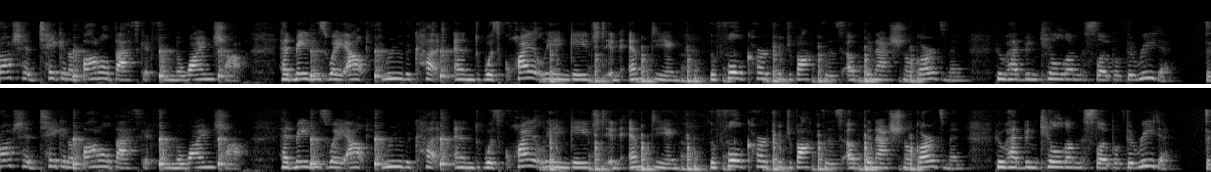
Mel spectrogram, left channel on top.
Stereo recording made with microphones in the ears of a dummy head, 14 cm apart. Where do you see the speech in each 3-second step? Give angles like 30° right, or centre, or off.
60° left, 40° left, 10° right, 40° right.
